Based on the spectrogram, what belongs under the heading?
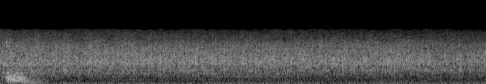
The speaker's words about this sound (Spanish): Bueno, aplauda al Señor. Él lo hizo.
